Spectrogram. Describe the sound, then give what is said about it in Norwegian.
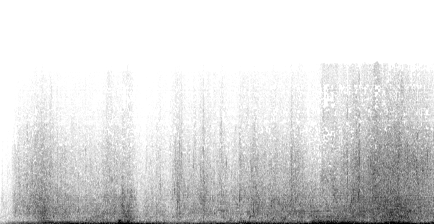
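Seaside ambience by the sea of steady rushing wind and surging waves, a broad continuous roar with gentle swells in intensity, fairly loud, with no voices. “Da vi ute ved havet.”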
